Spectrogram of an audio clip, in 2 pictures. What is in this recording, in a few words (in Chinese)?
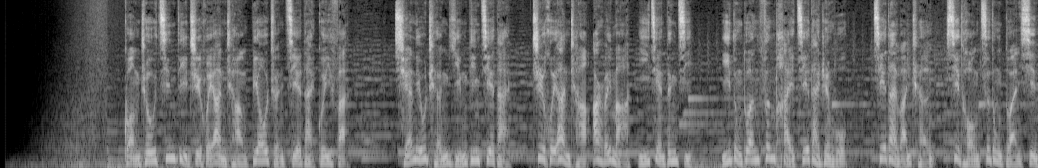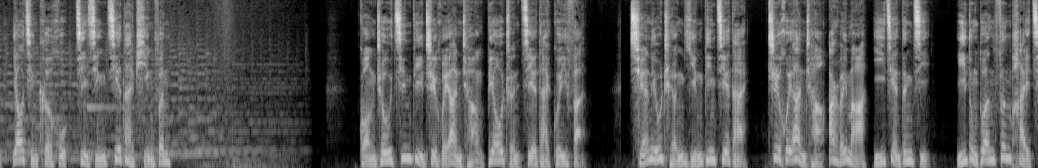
男 科技宣传 年轻科技; 广州金地智慧案场标准化接待; 年轻厚重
